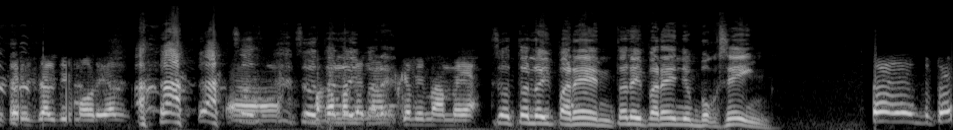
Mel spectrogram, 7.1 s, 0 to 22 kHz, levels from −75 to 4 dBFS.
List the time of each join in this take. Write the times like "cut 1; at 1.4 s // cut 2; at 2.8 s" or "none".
cut 1; at 3.7 s

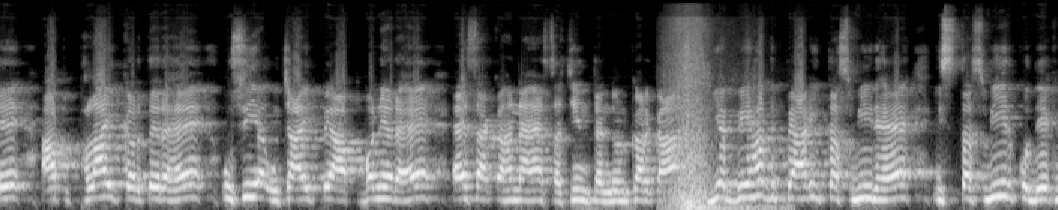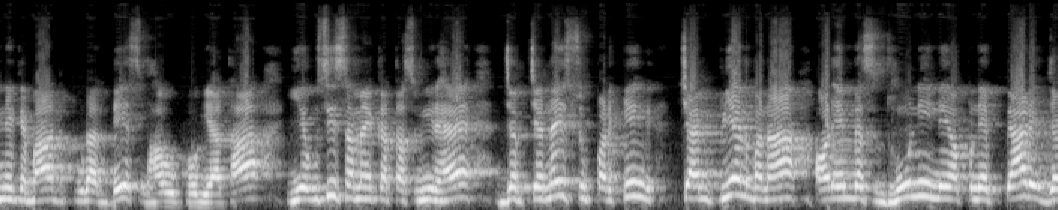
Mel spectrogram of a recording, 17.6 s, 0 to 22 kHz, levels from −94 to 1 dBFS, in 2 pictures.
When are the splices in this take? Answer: cut 1; at 5.8 s

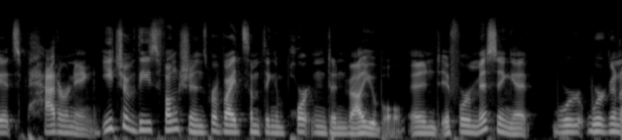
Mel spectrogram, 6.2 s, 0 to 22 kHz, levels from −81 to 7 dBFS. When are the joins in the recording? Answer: cut 1; at 1.0 s // cut 2; at 2.1 s

